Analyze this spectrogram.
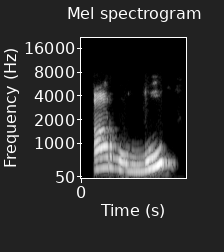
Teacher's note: Kemudian ada juful ya, ada alif lam komariyah ya atau izhar komari, lamnya dibaca tarjuful. Ardu, ada ro sukun sebelumnya fathah di huruf alif, ro-nya dibaca tebal ya atau tafkhim.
